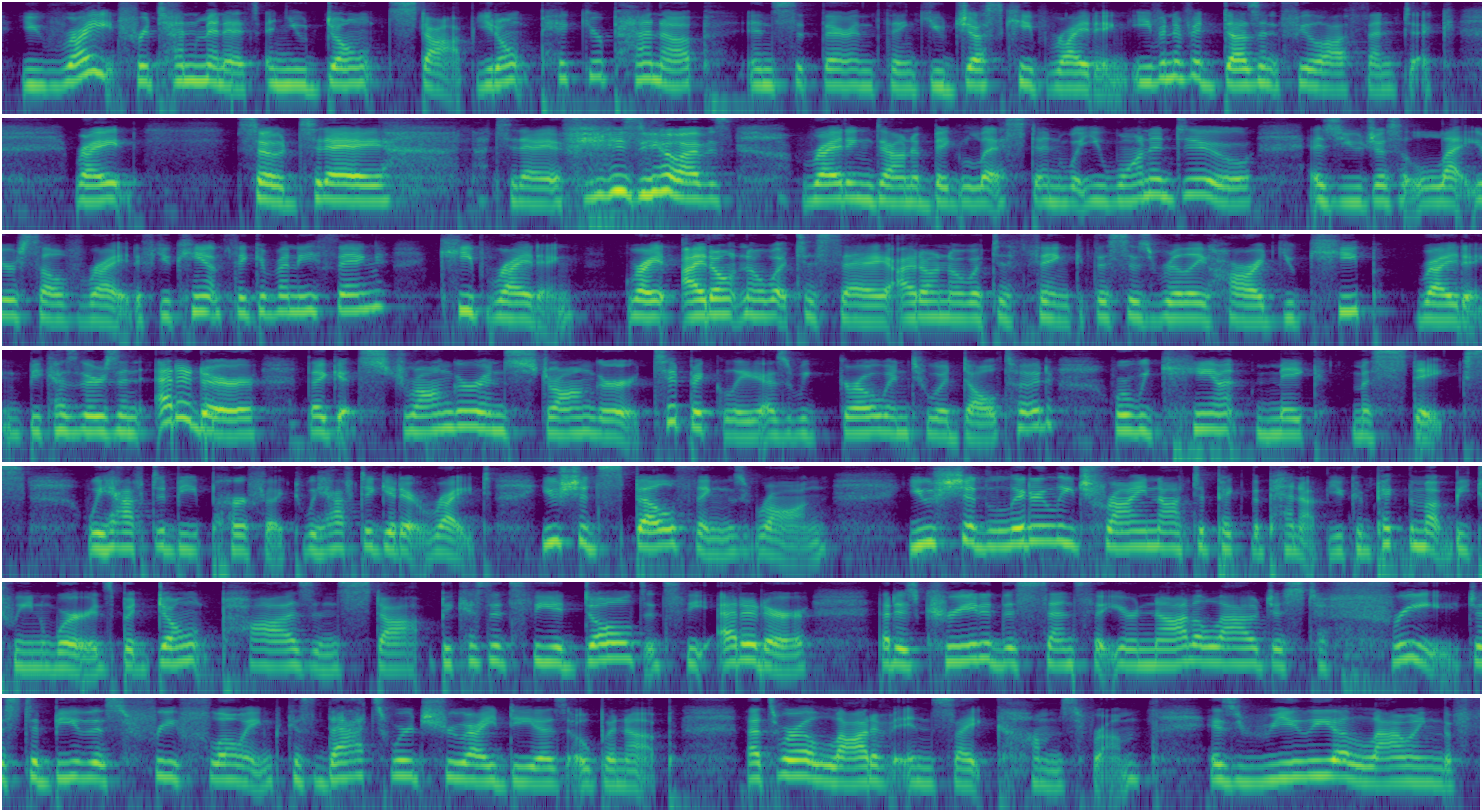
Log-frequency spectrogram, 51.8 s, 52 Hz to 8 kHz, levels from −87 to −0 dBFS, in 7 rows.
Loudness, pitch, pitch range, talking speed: -23 LUFS, 210 Hz, 190-240 Hz, 220 wpm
